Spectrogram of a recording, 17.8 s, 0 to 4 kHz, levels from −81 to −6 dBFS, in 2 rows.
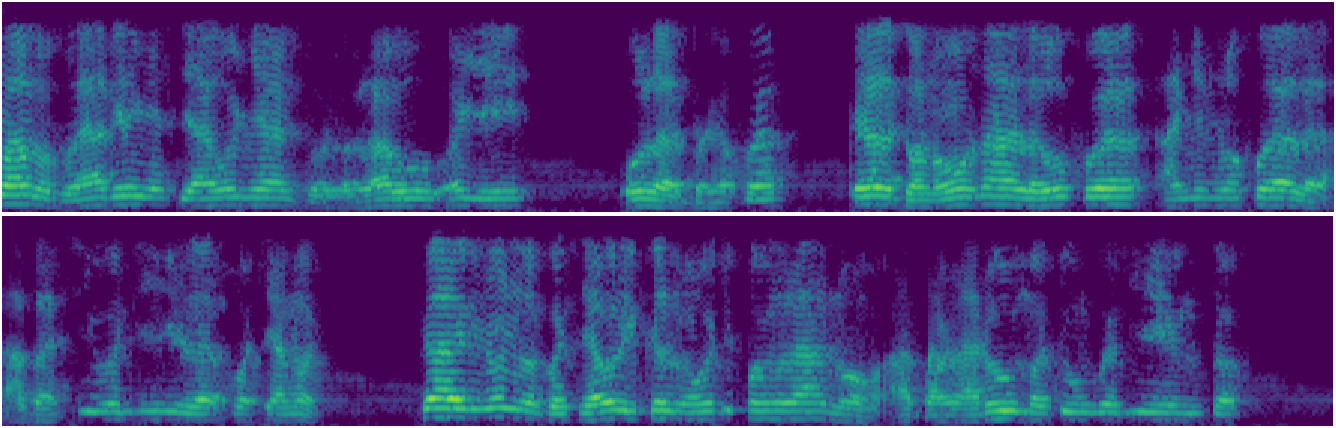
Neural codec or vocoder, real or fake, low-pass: codec, 16 kHz, 2 kbps, FreqCodec, smaller model; fake; 3.6 kHz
